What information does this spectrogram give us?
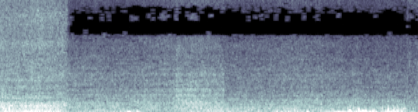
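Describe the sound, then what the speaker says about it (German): Rough Mediterranean sea waves foam and wash steadily in the morning near a campsite, a continuous loud surf roar mixed with wind buffeting the microphone throughout. "Wo gestern Abend keine Welle zu hören war und das Wasser glatt wie eine Wand zu sein schien, schäumt es am Morgen darauf wild vor sich hin."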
